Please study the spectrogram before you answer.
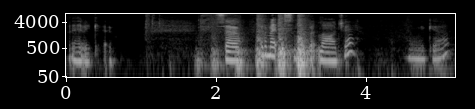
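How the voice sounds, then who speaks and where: A woman's voice: medium pitch, moderate pace, gravelly, heavy background noise. A middle-aged woman, hosting a craft livestream in casual chat and answering viewer comments as she works. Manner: chatty, reads out viewer comments while working.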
